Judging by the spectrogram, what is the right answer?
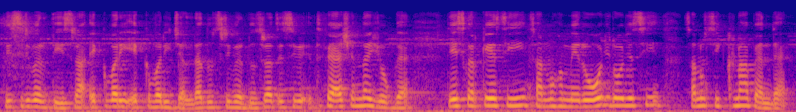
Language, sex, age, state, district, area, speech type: Punjabi, female, 45-60, Punjab, Muktsar, urban, spontaneous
